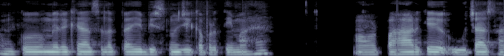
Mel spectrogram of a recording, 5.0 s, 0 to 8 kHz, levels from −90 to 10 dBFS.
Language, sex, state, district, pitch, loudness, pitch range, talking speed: Hindi, male, Bihar, Jamui, 120 Hz, -26 LUFS, 115-125 Hz, 215 wpm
